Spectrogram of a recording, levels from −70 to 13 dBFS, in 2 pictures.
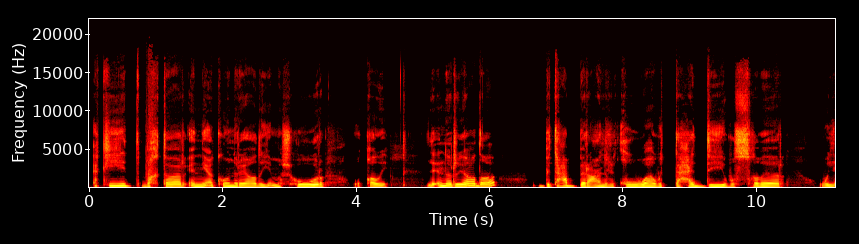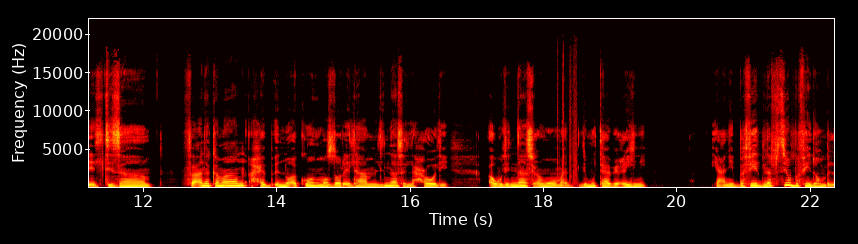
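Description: Right from the start and all the way through, the speech has a swirly, hollow quality. Consonant attacks are blurred, and there's a smeared, watery texture that seems worse than a decent bitrate should give. Content stops at about 20.1 kHz. That's the signature of generation loss, likely from the audio going through lossy coding around four times, with each decode and re-encode landing on a shifted frame grid so the quantisation damage stacks up. It sounds like MP3 at about 128 kbit/s.

At 0.85 to 0.95 s there's a short, irregular burst of scratchy crackle just before "إني أكون رياضي مشهور". That's loose connector crackle, a worn or dirty contact rapidly making and breaking, chopping the signal into little fragments. It comes back for longer, from 18.21 to 18.51 s, right after "أو للناس", with the same ragged, scratching character as the contact flickers.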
